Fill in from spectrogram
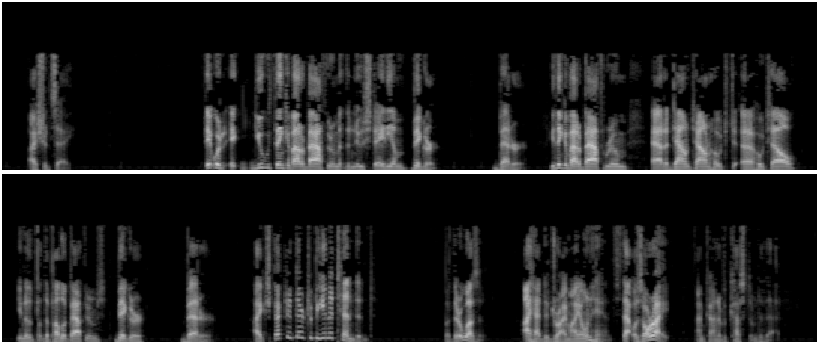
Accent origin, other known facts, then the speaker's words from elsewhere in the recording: Dallas, Texas, United States; I come from Texas. I come from Dallas, and in Dallas, you say hello to the guy who pumps your gas.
